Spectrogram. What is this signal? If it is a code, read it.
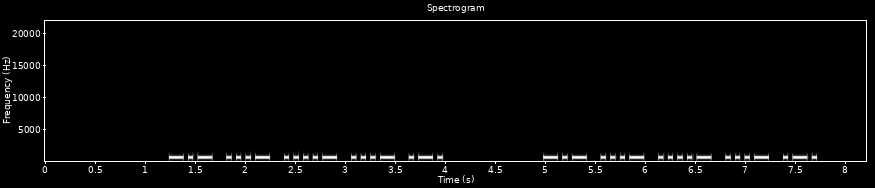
Morse code, heard as a keyed tone, about 25 wpm, 700 Hz. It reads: KV4VR KV4VR
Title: USA Call Signs - 5 Characters - Repeated 3x - 25wpm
